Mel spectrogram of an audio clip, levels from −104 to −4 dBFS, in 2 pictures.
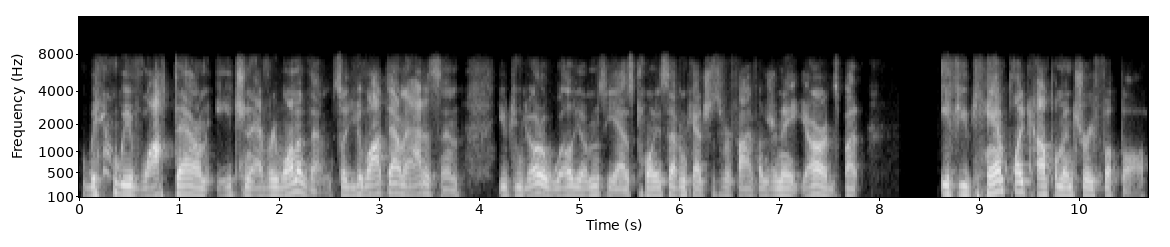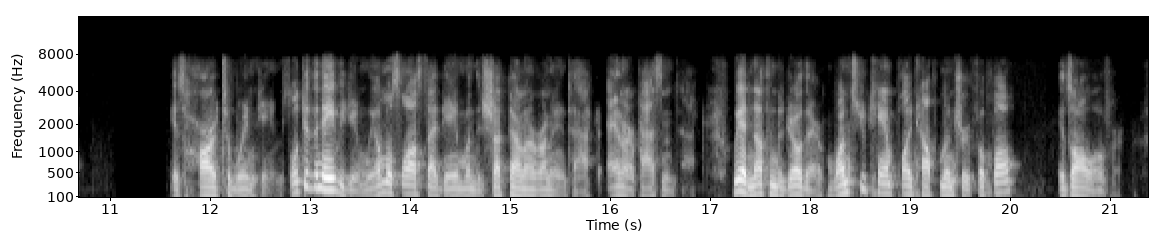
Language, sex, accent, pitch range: English, male, American, 110-135 Hz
